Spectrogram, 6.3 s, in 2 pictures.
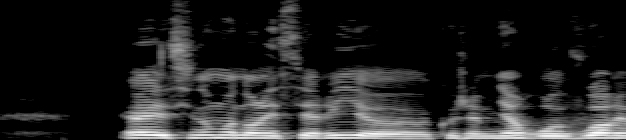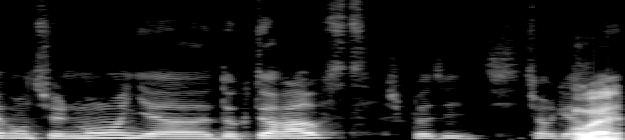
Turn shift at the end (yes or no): yes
